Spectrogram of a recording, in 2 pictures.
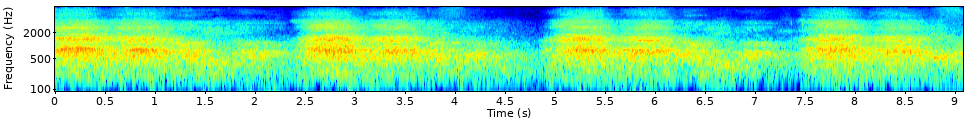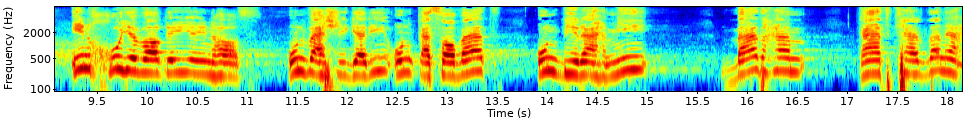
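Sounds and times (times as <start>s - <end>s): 
large crowd chanting political slogans: 0.0s - 9.6s
speech: 9.2s - 15.1s, 15.8s - 18.1s.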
